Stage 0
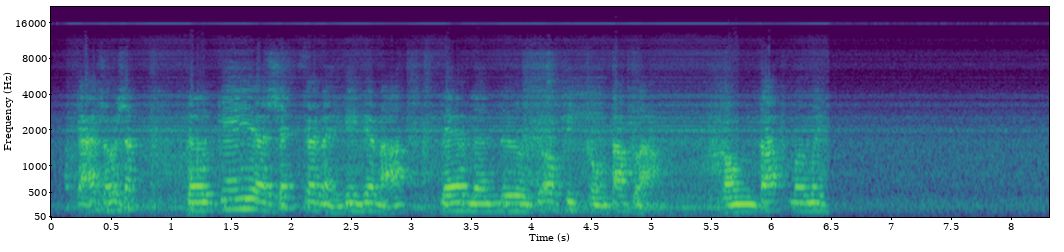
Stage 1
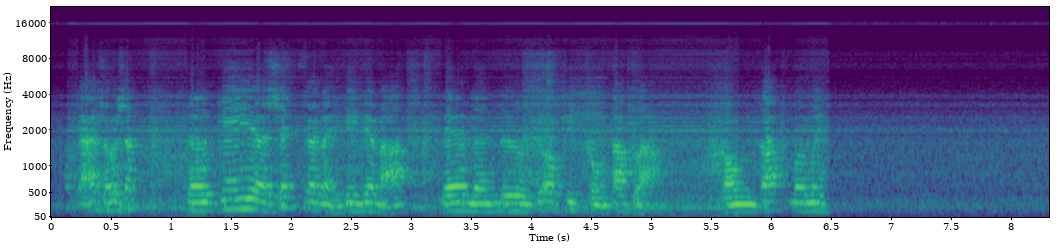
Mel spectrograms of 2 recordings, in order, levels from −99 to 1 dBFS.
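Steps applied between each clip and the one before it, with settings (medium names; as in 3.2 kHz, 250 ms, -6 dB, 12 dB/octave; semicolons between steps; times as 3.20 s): attacks held to a fixed rise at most 300 dB/s; trim -5 dB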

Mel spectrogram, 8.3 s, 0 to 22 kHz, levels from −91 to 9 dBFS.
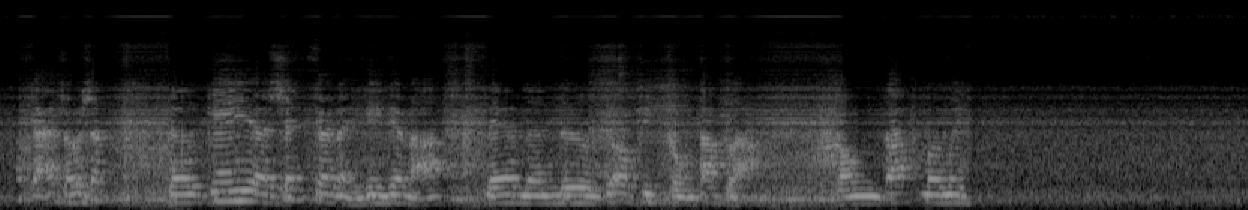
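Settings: compression, threshold -35 dBFS, peak gain reduction 12.5 dB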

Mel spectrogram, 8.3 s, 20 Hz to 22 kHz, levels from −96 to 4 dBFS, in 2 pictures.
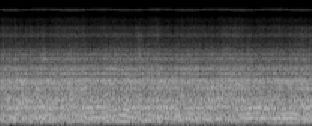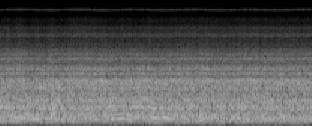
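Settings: spectral levelling over time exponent 0.2; peak limiter -24.5 dBFS, peak gain reduction 7.5 dB; chorus 1.3 Hz, delay 20 ms, depth 4.3 ms; trim +8 dB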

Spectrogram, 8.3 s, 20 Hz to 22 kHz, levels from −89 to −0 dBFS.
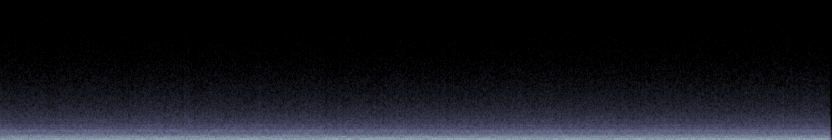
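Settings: on a send: delay 853 ms -5.5 dB; on the sum: slew-rate limiter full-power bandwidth 9.9 Hz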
